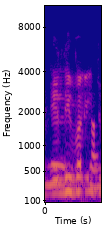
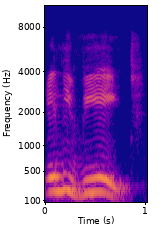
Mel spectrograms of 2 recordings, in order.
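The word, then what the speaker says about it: alleviate: এটা আমি বলতে চাচ্ছিলাম, এটা ও উচ্চারণটা একটা ভুল উচ্চারণ করছে, ওর এলিভাইট বলছে, এটা এলিভাইট না, এটা হচ্ছে এলিভিয়েট। এলিভিয়েট, ভিআই আছে দেখো, এলিভিয়েট।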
